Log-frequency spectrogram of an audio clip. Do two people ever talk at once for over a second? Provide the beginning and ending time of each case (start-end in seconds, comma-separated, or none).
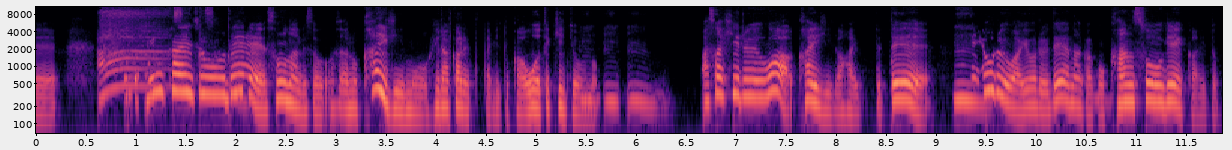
0.9-2.2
